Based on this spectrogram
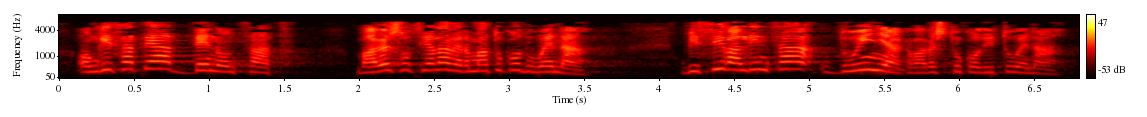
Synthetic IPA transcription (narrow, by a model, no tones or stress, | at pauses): o̞ŋɡisat̪e̞ad̪e̞no̞nt͡sat̪ | baβe̞so̞sialaβ̞e̞ɾmat̪uko̞ðue̞na | bisiβ̞ald̪int͡saðuiɲakbaβ̞e̞st̪uko̞ð̞it̪ue̞na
